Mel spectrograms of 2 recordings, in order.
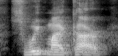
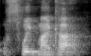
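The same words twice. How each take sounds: First: "Sweep my car" slower and louder, weight on "my"; slow, louder insistence on "Sweep my car"; emphatic repeat. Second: Said in the usual way. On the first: Retold or imitated. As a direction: punch "my" in "Sweep my car" as a firm order. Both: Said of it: "I says".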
